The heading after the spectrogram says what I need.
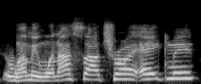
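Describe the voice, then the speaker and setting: A man's voice: very high-pitched, moderate pace, a bit bright, dry recording, dull audio, faint music behind. A man in casual sports chat, talking emphatically and repeating himself for effect, on a remote call mic.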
